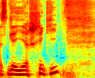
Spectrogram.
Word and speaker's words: Sghaier Chriki: Donc déjà merci d'avoir prononcé mon prénom correctement. Donc c'est bien Sgayer Shriki.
